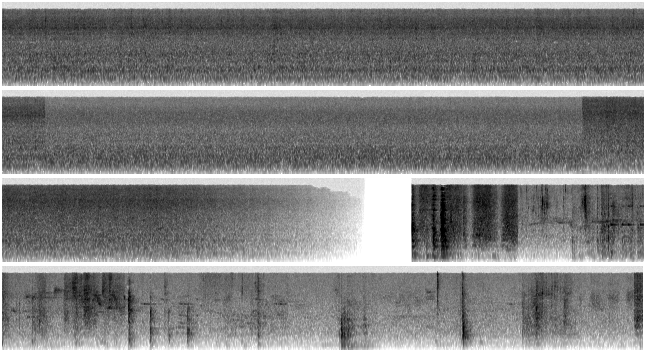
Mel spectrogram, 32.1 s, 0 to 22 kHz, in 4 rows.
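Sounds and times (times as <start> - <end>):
outdoor hiss: 0.0 - 20.2, 21.2 - 32.0.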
